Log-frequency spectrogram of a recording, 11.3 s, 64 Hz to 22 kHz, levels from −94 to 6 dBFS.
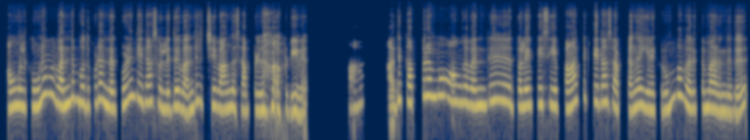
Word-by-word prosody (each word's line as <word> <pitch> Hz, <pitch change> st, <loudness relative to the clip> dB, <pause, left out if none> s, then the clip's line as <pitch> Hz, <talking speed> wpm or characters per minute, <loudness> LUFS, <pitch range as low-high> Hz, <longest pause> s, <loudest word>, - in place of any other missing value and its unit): அவுங்களுக்கு 260 Hz, 0 st, 0 dB
உணவு 435 Hz, +6 st, +1 dB
வந்தபோதுகூட 305 Hz, +1 st, +1 dB
அந்த 245 Hz, -3 st, +3 dB
குழந்தைதான் 320 Hz, -1 st, 0 dB
சொல்லுது 245 Hz, 0 st, 0 dB
"வந்துருச்சு, 275 Hz, +4 st, -3 dB
வாங்க 245 Hz, +2 st, +1 dB
சாப்பிடலாம்!" 225 Hz, +3 st, 0 dB
அப்படின்னு, 210 Hz, -3 st, -2 dB, 0.7 s
ஆ -, -, -7 dB, 0.6 s
அதுக்கப்புறமும். 390 Hz, +5 st, +1 dB
அவுங்க 310 Hz, -1 st, +1 dB
வந்து 275 Hz, +4 st, 0 dB, 0.4 s
தொலைபேசிய 275 Hz, +1 st, 0 dB, 0.2 s
பாத்துக்கிட்டே 315 Hz, +5 st, +1 dB
தான் 310 Hz, -1 st, 0 dB
சாப்ட்டாங்க. 240 Hz, 0 st, 0 dB, 0.2 s
எனக்கு 225 Hz, 0 st, -4 dB
ரொம்ப 360 Hz, +11 st, -1 dB
வருத்தமா 245 Hz, 0 st, 0 dB
இருந்தது! 210 Hz, -1 st, -2 dB
270 Hz, 115 wpm, -20 LUFS, 240-315 Hz, 0.7 s, அந்த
